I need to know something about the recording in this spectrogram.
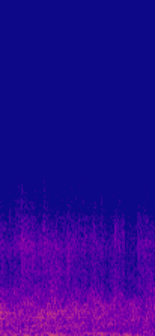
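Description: Audience applauding, with voices mixed in.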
